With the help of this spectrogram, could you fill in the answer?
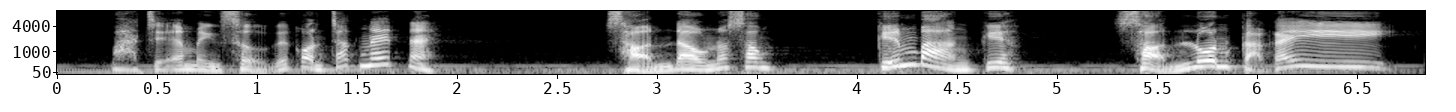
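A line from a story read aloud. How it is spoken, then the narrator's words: Hissing woman. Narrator (Vietnamese): Vợ của Hai Đông nói như rít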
